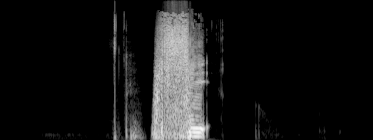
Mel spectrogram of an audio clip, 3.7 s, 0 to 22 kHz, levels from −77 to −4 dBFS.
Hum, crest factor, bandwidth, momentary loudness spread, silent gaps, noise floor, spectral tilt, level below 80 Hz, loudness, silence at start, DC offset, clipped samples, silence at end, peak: none; 16 dB; over 20 kHz; 25 LU; none; -75 dBFS; -2 dB/octave; -36 dBFS; -8 LUFS; 1.35 s; under 0.1%; 0.2%; 1.7 s; 0 dBFS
